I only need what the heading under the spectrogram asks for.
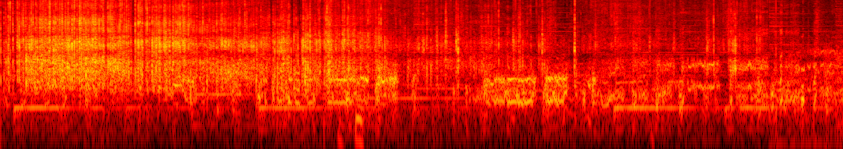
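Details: Rooster in a backyard flock in late November gives a food call, quick low repeated clucking notes telling his hens there is food as he is fed at lunchtime, with a person talking over it.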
